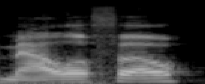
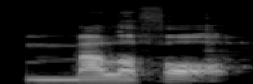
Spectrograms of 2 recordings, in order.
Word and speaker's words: Malifaux: Yeah, I'm a massive fan of Malifaux, Wilhelm. So that I know the X is silent when you do French because Malifaux.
